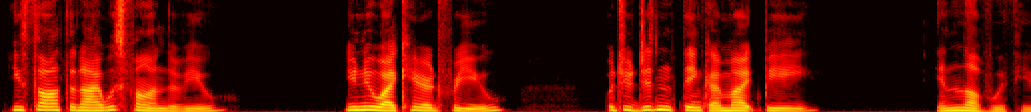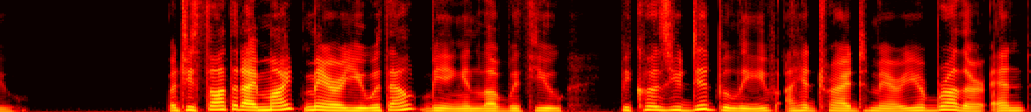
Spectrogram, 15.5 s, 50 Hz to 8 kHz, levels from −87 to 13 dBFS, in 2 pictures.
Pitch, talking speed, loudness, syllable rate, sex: 190 Hz, 190 wpm, -19 LUFS, 5.2 syllables/s, female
